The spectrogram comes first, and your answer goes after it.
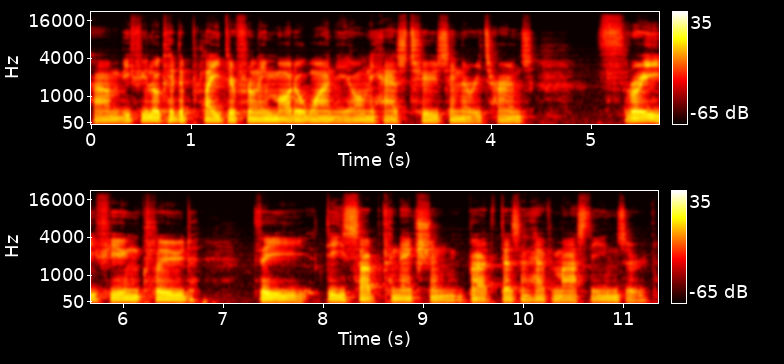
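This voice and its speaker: Man, slightly low voice, very unhurried pace, halting short phrases, casual hobbyist gear demo. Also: little pitch movement, a bit bright. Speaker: hobbyist DJ demonstrating audio gear. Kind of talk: casual hands-on gear demonstration.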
